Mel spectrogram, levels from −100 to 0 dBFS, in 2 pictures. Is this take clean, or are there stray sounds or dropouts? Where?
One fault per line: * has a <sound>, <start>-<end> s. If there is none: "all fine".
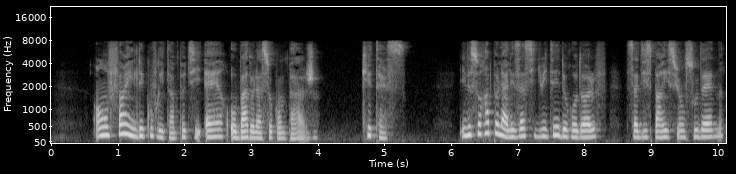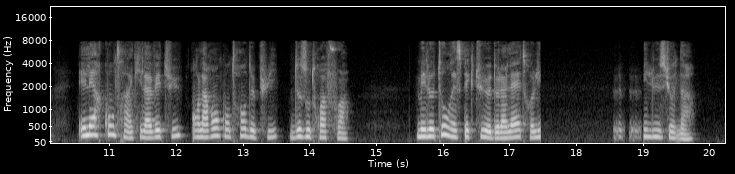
* has a laugh, 18.6-19.0 s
